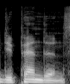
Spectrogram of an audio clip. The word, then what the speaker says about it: dependent: Donc, en début de mot, on entend « di », qui s'écrit pourtant « de », « dependent », avec « ent » à la fin, et non « ant », comme en français.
